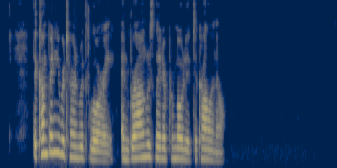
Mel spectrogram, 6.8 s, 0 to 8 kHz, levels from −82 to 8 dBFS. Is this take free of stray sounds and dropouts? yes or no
yes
